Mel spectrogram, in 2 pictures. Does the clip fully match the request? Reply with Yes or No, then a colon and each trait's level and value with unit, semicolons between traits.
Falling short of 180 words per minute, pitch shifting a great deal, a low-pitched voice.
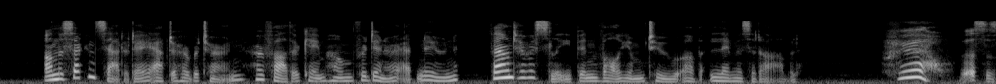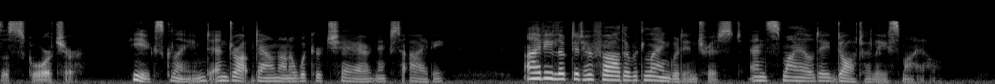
No: average, 165 wpm; wide, 6.0 semitones; medium, 160 Hz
